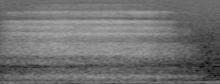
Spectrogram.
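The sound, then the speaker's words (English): A single sounded in-breath drawn through the nose with a light contraction at the back of the throat, giving a soft, steady, airy hiss that holds for under two seconds, then fades out. “To find this sounded breath, with a very light contraction at the back of the throat, start to breathe in through the nose”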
